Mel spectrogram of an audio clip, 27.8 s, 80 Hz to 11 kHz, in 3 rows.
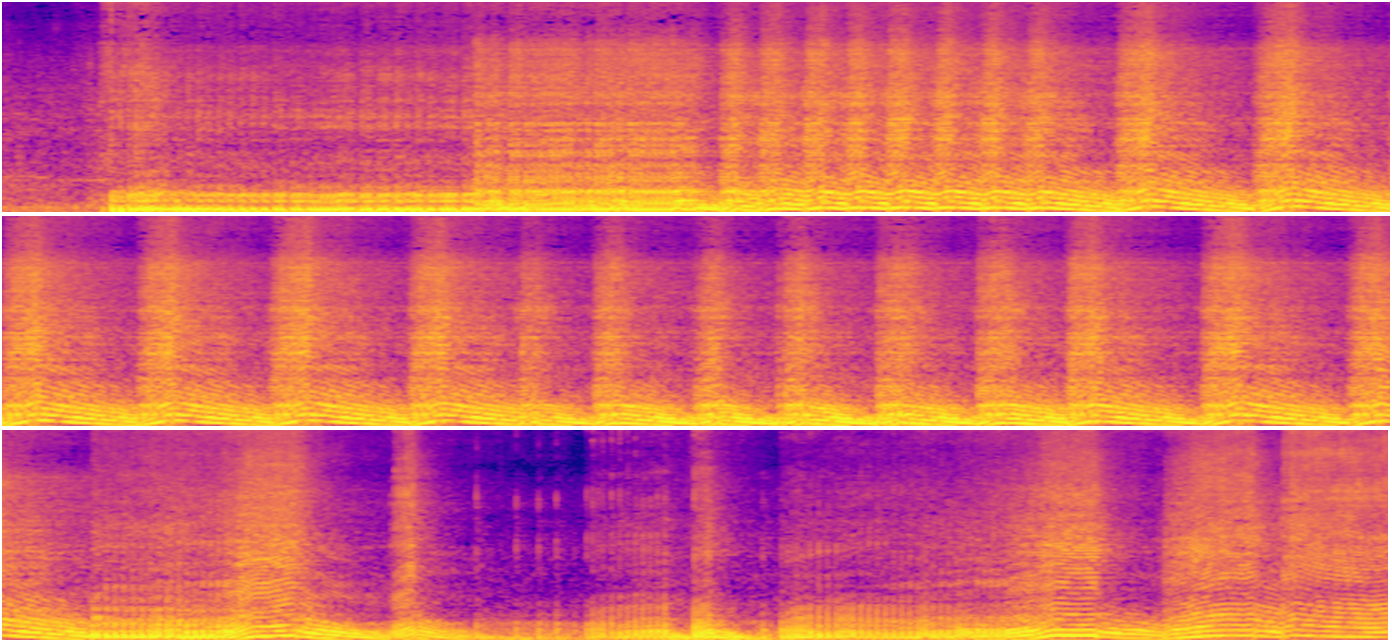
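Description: Modified Honda Revo Absolute's single-cylinder four-stroke engine, bored out to 150cc with a PWK 28 carburettor, revved hard in repeated throttle blips, the pitch rising and falling about once a second. Near the end come a few longer rises and falls in revs.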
